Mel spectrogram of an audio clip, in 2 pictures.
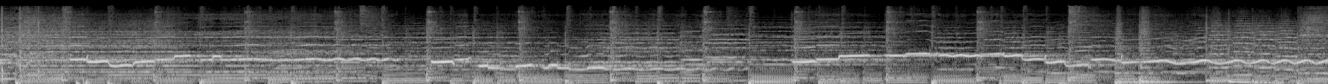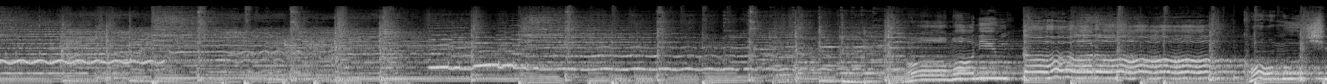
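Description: An upbeat instrumental music intro plays loud and steady, with a bright whistle-like melody line weaving over full accompaniment; no voices are heard.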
